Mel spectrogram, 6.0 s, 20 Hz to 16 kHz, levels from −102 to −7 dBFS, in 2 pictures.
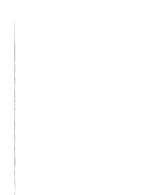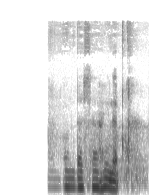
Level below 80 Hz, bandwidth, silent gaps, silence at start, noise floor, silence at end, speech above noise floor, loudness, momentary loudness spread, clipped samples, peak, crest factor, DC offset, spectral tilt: -70 dBFS; 11.5 kHz; none; 3.95 s; under -90 dBFS; 0.1 s; over 55 dB; -36 LUFS; 12 LU; under 0.1%; -20 dBFS; 20 dB; under 0.1%; -7 dB/octave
